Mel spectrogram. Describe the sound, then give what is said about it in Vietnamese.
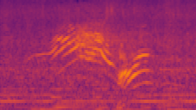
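A black cat at a door gives a long, drawn-out meow that climbs and then bends downward, fairly faint, over a low, steady hum. “Hơn nữa con mèo đen còn đang cào vào cửa.”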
